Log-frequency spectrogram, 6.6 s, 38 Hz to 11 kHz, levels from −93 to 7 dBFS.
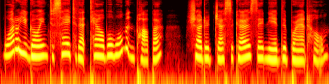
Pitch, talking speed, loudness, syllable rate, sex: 240 Hz, 175 wpm, -17 LUFS, 4.9 syllables/s, female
